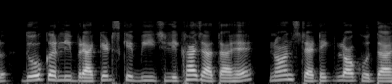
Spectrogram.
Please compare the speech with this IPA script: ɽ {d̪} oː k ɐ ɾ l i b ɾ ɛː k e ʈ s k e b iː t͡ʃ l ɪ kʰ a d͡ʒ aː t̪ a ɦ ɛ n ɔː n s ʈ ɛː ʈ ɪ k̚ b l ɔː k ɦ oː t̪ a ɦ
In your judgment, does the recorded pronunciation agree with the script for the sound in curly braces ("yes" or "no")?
yes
